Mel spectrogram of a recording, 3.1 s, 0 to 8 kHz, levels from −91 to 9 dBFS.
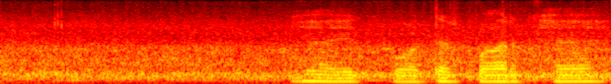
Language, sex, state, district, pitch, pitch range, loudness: Hindi, male, Bihar, West Champaran, 110 Hz, 105-115 Hz, -21 LUFS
